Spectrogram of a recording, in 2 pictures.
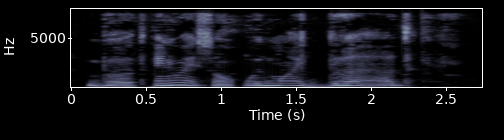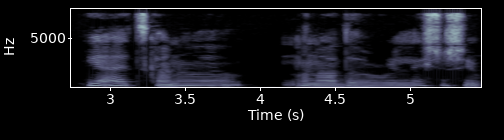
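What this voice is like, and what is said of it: Sick-sounding voice. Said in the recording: “Sorry about my voice, I'm a little bit sick.”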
